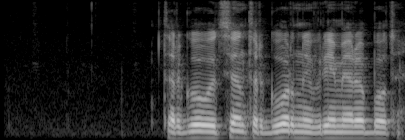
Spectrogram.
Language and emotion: Russian, neutral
